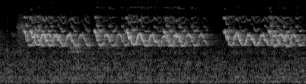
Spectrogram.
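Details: During feeding in a budgerigar colony, a father feeds millet paste to his two chicks; two long, scratchy, rapidly pulsing high bursts, the first lasting nearly two seconds.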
